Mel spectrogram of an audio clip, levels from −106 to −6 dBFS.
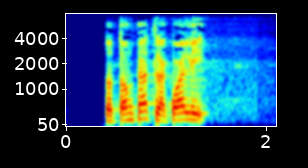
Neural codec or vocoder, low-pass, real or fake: none; 7.2 kHz; real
